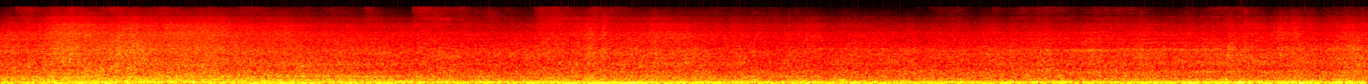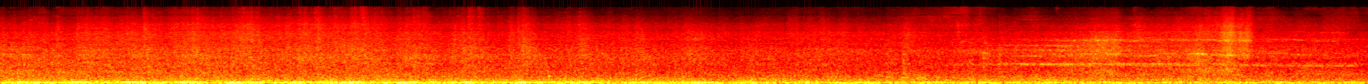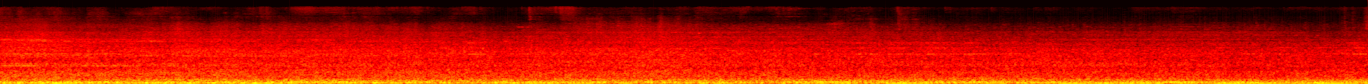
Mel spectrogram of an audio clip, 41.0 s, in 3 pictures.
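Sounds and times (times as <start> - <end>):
freight train rumbling: 0.0 - 41.0
high-pitched squealing: 23.0 - 30.2.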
